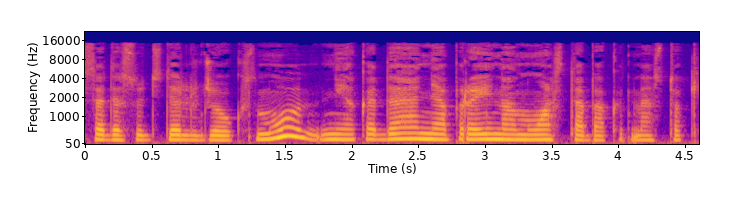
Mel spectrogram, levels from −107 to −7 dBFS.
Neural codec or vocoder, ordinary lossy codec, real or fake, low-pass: none; MP3, 64 kbps; real; 14.4 kHz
